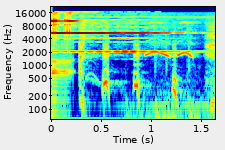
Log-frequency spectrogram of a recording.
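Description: A small hand bell rings loudly, struck several times in quick succession in a studio, its bright metallic tones sustaining and overlapping throughout.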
